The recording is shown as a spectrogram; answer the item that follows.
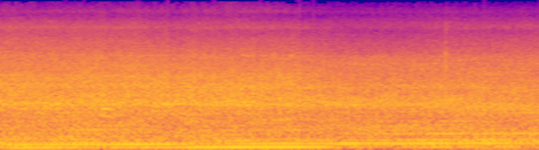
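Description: Motor vehicle engine running, a steady low hum over road-traffic noise; the deepest rumble falls away about two and a half seconds in.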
